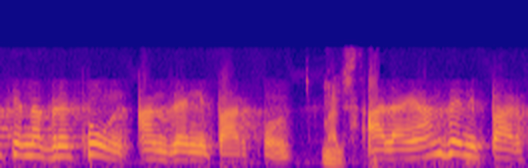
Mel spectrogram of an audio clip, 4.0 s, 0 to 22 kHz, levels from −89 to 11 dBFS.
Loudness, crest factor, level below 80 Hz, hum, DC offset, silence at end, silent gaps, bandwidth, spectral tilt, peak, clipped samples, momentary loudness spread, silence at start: -20 LUFS; 14 dB; -54 dBFS; none; under 0.1%; 0 s; none; 8 kHz; -6 dB/octave; -6 dBFS; under 0.1%; 8 LU; 0 s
